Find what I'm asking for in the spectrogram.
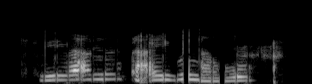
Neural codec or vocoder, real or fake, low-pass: codec, 44.1 kHz, 2.6 kbps, SNAC; fake; 5.4 kHz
